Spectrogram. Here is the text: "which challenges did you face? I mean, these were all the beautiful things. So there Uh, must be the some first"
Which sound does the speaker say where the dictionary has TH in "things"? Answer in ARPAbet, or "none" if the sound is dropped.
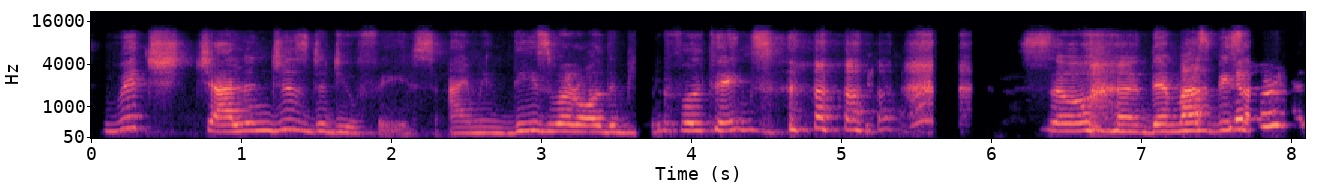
T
